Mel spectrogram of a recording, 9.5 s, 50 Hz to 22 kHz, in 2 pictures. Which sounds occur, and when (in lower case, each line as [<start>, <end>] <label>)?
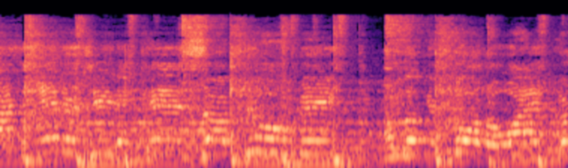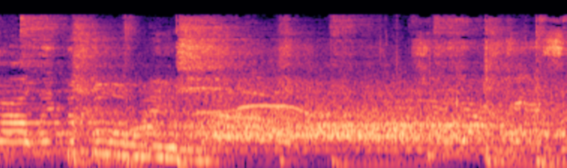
[0.05, 9.45] music
[0.12, 2.77] male singing
[3.15, 6.22] male singing
[8.14, 9.45] male singing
